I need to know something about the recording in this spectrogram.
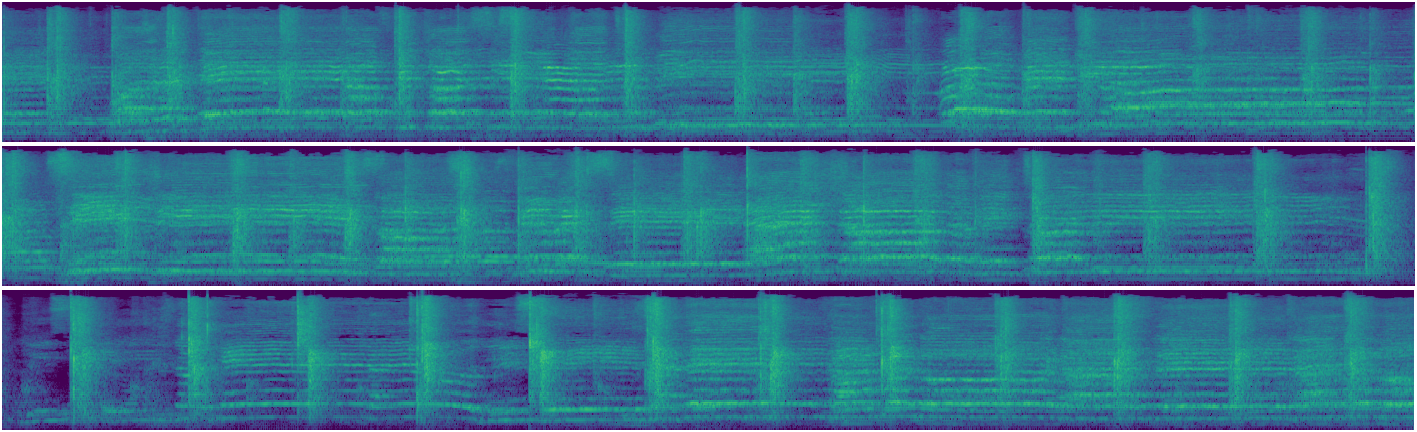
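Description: A congregation singing a chorus together, with hand claps keeping a steady beat of about two a second. The singing and clapping dip briefly about two-thirds of the way through.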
